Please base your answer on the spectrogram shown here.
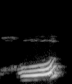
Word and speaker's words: rho: Onde a resistência é igual à resistividade do material, e essa letra que é uma letra grega que a gente pronuncia como Rho, ok?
